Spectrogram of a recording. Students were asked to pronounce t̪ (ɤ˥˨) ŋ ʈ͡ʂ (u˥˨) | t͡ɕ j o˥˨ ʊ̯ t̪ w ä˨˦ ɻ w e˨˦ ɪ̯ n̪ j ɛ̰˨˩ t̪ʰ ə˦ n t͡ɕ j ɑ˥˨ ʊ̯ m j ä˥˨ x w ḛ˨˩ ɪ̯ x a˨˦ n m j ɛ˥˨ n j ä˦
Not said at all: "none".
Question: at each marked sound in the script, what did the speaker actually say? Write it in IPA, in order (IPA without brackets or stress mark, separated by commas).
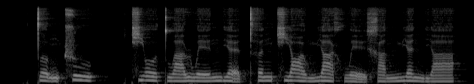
ɤ̰˨˩, u˥˨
